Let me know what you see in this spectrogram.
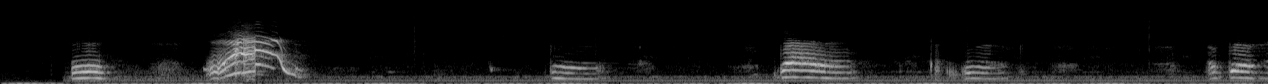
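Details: Infant babbling, from a 1967 recording of baby sounds.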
